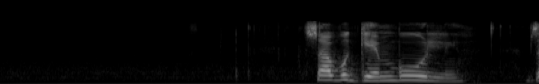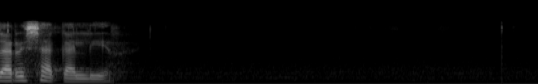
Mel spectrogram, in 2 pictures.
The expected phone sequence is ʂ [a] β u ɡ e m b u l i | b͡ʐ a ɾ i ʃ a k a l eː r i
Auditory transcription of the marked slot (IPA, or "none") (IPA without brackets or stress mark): a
